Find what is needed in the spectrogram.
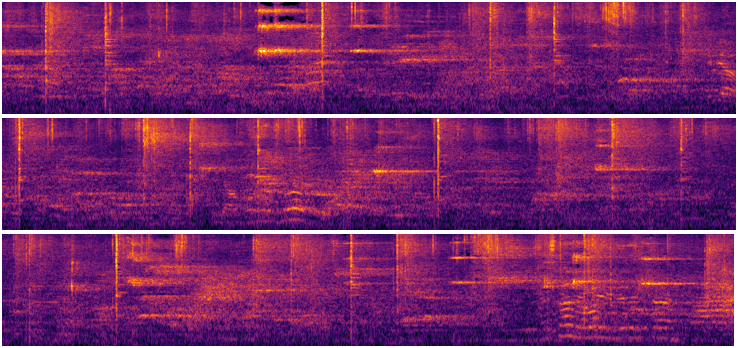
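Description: Badminton racket strings striking shuttlecocks again and again in a multi-shuttle feeding drill, a sharp hit every second or so, with voices in the background.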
